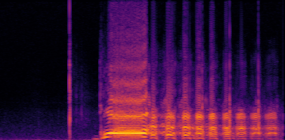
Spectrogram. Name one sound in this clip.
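A young man laughs loudly and shouts with excitement.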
